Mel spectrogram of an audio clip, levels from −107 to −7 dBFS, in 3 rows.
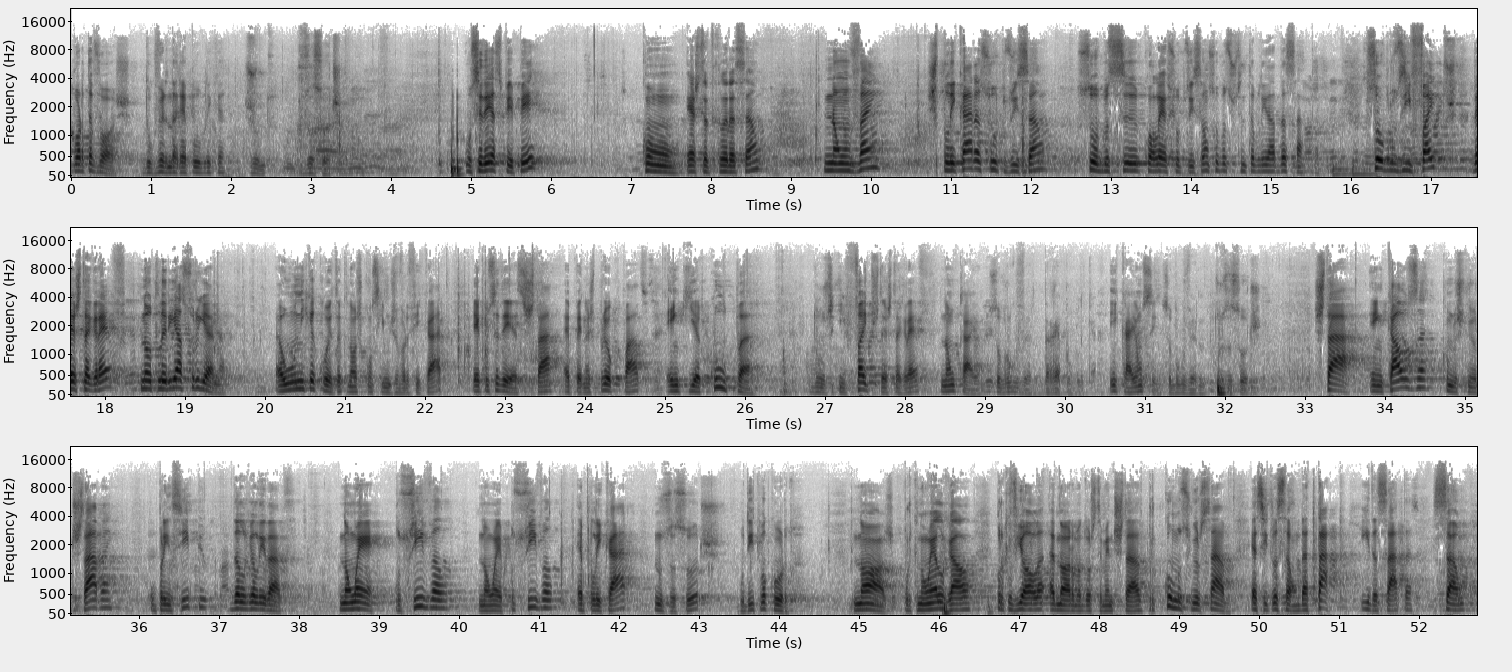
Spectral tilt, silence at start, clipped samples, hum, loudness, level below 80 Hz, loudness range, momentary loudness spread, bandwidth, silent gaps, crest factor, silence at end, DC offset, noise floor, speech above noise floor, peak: -4 dB/octave; 0 s; under 0.1%; none; -22 LUFS; -58 dBFS; 7 LU; 19 LU; 15 kHz; none; 18 dB; 0 s; under 0.1%; -49 dBFS; 27 dB; -4 dBFS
